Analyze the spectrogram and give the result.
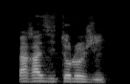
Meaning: parasitology
- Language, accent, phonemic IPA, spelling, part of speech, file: French, France, /pa.ʁa.zi.tɔ.lɔ.ʒi/, parasitologie, noun, LL-Q150 (fra)-parasitologie.wav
